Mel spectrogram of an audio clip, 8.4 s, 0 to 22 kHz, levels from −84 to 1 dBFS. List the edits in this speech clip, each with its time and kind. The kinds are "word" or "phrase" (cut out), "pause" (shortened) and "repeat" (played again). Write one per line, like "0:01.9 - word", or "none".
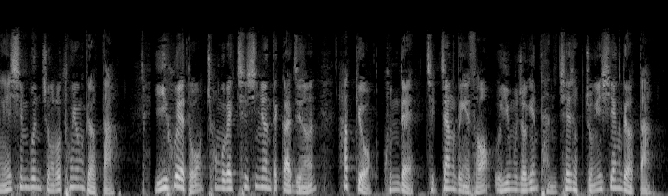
0:01.9 - pause
0:04.7 - pause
